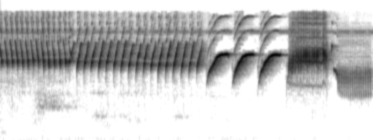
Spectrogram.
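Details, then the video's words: Canary song used as training material: a fast, even trill of short high notes, then three loud upslurred whistles, a brief buzzy burst and a lower rasping note at the end. "Canary singing Training Video"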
